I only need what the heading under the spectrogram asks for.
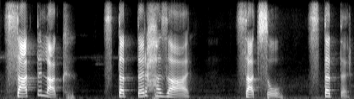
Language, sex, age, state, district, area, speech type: Punjabi, female, 18-30, Punjab, Tarn Taran, urban, spontaneous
